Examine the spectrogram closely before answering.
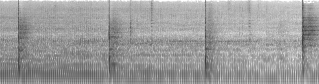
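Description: A long iron bar is driven down onto a sandstone slab to split off stone, striking four times about every two seconds. Each strike is a sharp clank with a brief ring. Underneath runs a steady low engine hum that slowly fades.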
